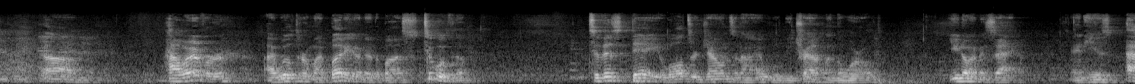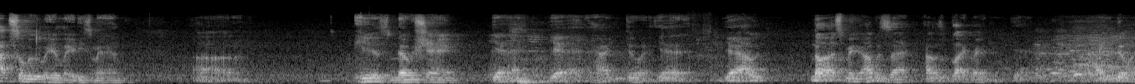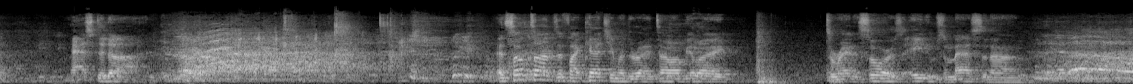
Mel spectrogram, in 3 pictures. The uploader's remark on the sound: Panel from Pensacon 2016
